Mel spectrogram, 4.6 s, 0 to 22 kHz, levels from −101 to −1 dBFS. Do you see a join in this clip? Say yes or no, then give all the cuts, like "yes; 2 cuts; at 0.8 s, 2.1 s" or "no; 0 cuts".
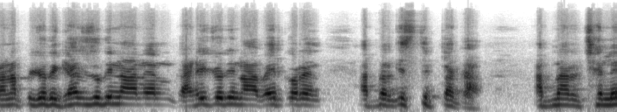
no; 0 cuts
